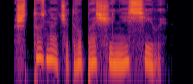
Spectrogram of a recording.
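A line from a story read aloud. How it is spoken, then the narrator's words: Cautious, very quiet question. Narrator (Russian): осторожно и очень тихо поинтересовалась я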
